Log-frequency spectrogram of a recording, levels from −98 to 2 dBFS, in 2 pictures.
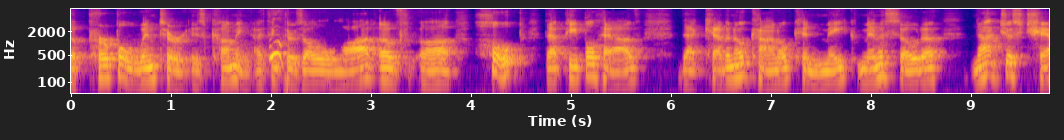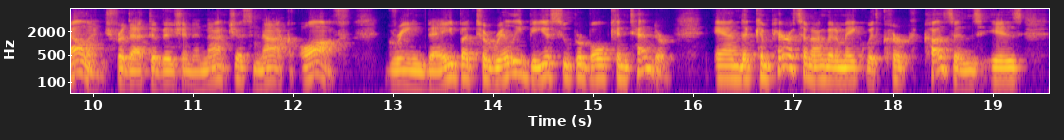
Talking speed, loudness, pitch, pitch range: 165 wpm, -18 LUFS, 120 Hz, 100-130 Hz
